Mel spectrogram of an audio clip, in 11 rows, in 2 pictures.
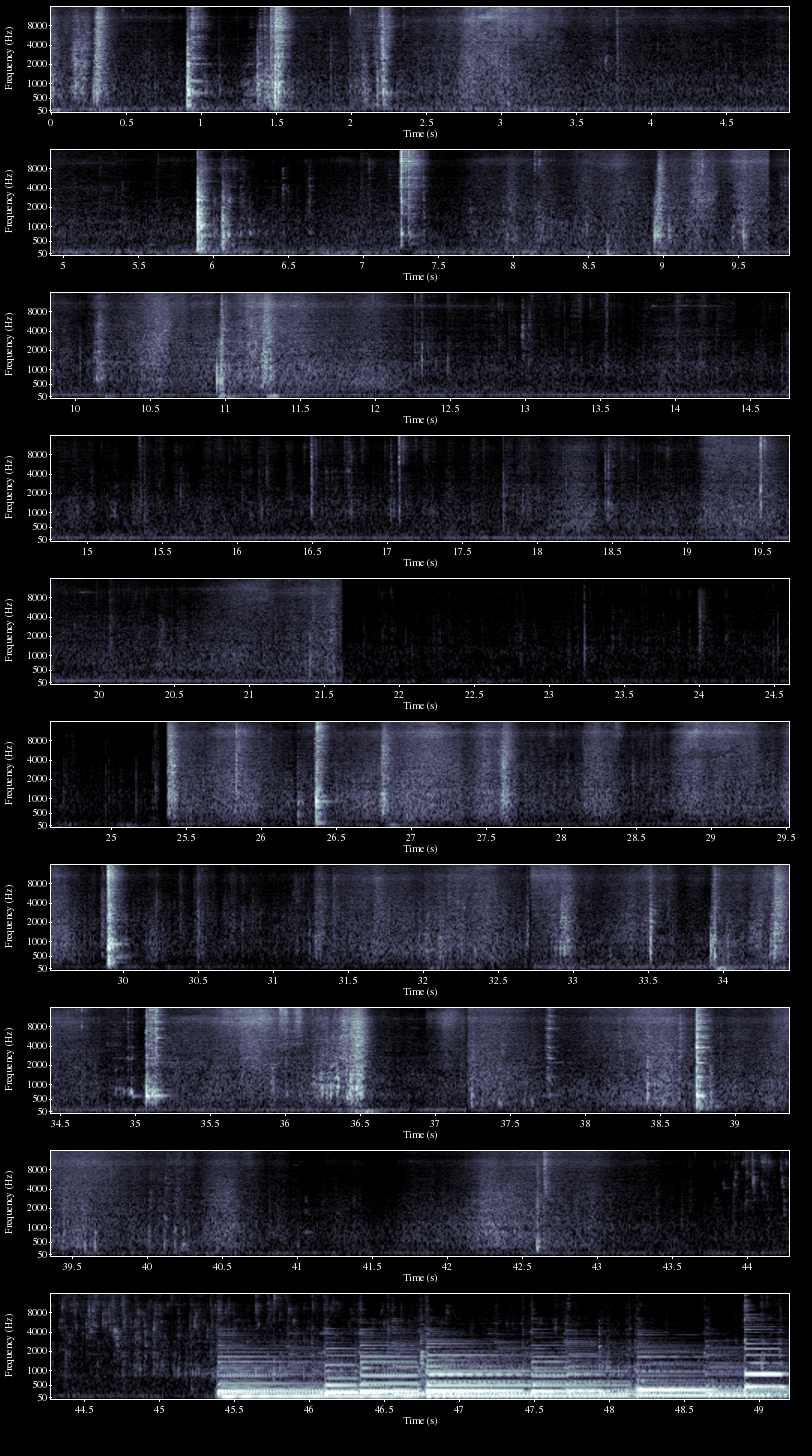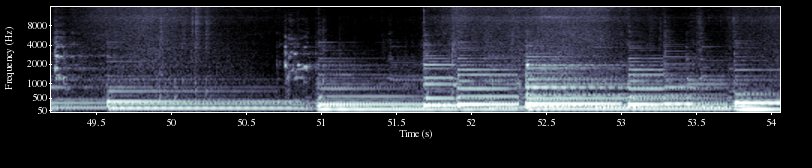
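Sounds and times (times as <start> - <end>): camping gear rustling and knocking: 0.0 - 3.8, 5.8 - 11.9.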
